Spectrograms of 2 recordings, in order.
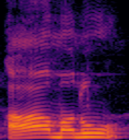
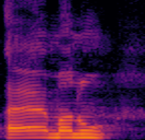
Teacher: اے زبر کھڑا زبر، اس کو لٹانا نہیں ہے، کھڑا ہی رکھنا ہے. آمنو اے منو، تو اس چیز کا آپ نے خیال رکھنا ہے.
